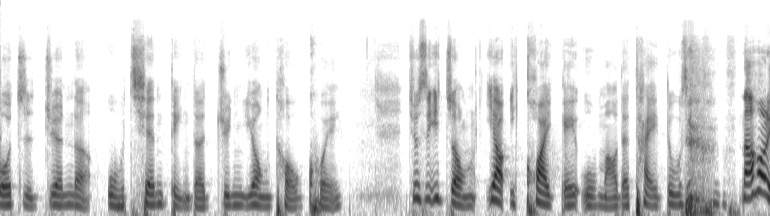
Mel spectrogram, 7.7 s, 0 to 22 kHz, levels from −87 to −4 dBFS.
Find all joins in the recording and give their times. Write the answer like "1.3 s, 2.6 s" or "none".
none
